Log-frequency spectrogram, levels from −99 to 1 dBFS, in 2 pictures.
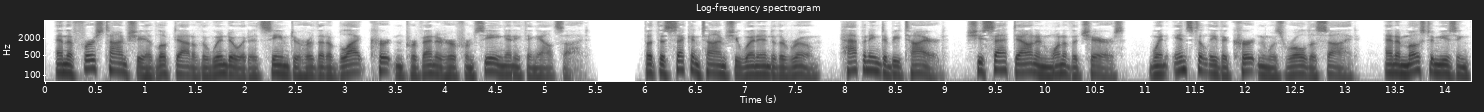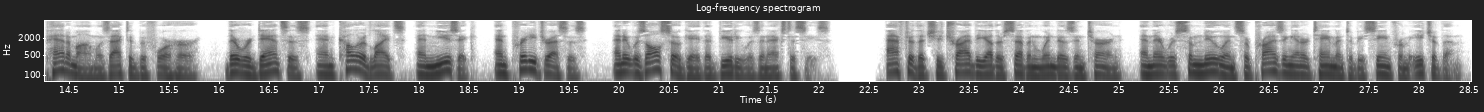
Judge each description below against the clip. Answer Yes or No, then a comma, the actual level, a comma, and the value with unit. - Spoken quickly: Yes, fast, 230 wpm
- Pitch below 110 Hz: Yes, low, 100 Hz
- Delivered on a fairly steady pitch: No, average, 4.5 semitones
